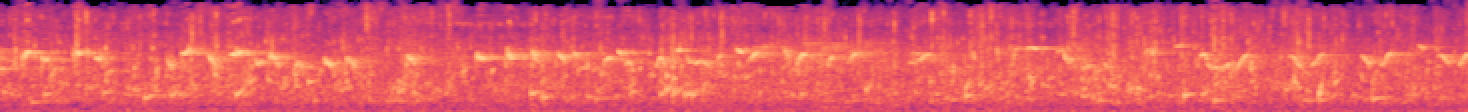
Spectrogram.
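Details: Trucuk bulbul in ropel style, used to train other songbirds: long, rapid, gurgling warble of tumbling notes, steady and dense throughout.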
